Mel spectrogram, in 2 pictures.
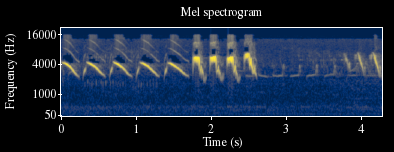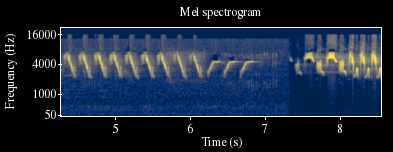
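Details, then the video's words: Atlantic canary (Serinus canaria) in wild form, singing a varied song of looping whistled notes, a short buzzy burst, a pause, then a long fast series of sweeping notes and a final bright trill. "Canario silvestre (Serinus canaria) Canto"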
